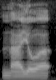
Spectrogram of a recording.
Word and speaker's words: Naoya: And his name is Naoya Inoue.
